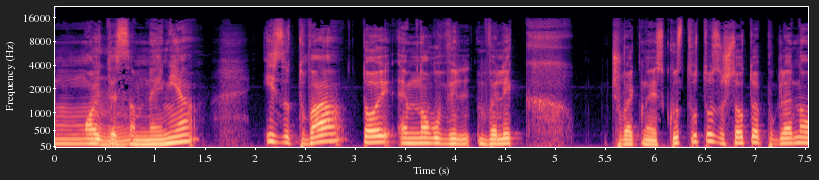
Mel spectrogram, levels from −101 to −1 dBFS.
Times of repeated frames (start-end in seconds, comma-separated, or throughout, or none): none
